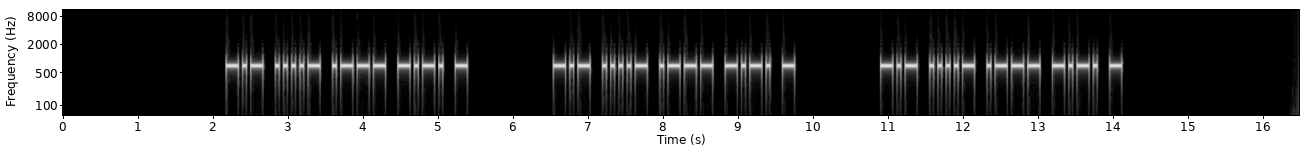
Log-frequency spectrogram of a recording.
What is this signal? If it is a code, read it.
Morse code, heard as a keyed tone, about 22 wpm, 690 Hz. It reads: K4JCT K4JCT K4JCT
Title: USA Call Signs - 5 Characters - Repeated 3x - 22wpm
